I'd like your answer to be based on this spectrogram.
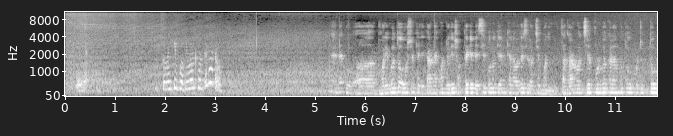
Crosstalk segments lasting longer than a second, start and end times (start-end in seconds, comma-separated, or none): none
